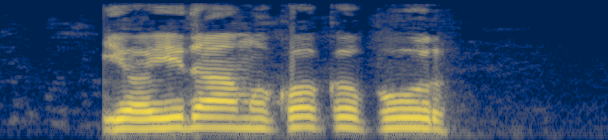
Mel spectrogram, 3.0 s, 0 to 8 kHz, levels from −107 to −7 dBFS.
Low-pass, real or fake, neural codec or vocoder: 7.2 kHz; fake; vocoder, 22.05 kHz, 80 mel bands, Vocos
